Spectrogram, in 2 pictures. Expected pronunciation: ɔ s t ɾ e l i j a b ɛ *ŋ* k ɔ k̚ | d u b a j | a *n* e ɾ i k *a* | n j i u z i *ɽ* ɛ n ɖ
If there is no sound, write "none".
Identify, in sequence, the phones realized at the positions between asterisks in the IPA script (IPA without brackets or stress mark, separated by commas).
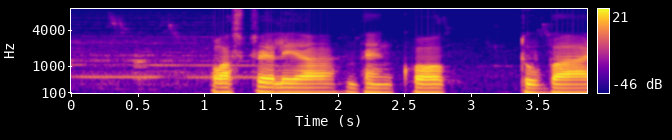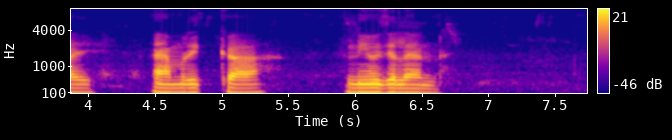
ŋ, m, a, l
